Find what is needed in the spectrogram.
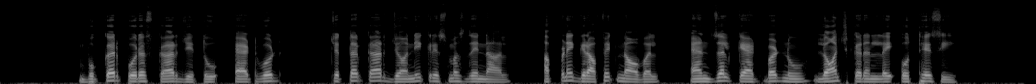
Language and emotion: Punjabi, neutral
